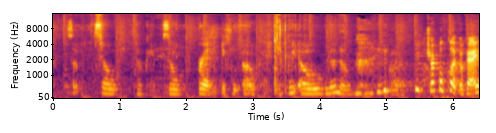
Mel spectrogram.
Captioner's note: giggles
